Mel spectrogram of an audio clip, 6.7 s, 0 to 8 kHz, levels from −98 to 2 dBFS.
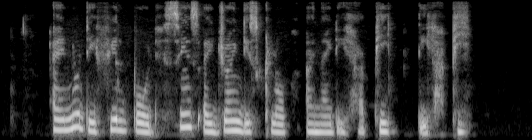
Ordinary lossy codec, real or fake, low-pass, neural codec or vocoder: none; real; none; none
